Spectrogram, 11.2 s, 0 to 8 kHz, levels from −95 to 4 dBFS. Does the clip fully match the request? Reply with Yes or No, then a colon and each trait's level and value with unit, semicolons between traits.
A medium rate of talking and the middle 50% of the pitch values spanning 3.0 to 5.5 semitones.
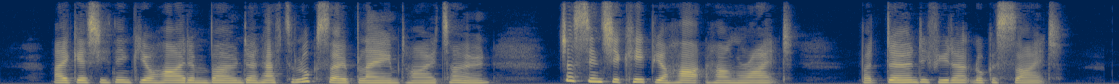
No: average, 170 wpm; narrow, 2.6 semitones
